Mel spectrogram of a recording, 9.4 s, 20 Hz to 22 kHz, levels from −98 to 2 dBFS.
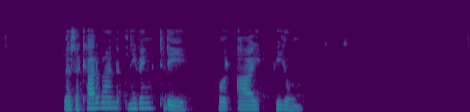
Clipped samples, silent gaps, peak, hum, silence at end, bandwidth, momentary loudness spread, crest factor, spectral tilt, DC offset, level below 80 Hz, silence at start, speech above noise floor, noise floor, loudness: under 0.1%; 3.89-4.35 s, 5.39-5.46 s, 6.11-6.87 s; -32 dBFS; none; 2.45 s; 8 kHz; 12 LU; 28 dB; -4 dB/octave; under 0.1%; under -90 dBFS; 1.3 s; over 35 dB; under -90 dBFS; -56 LUFS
